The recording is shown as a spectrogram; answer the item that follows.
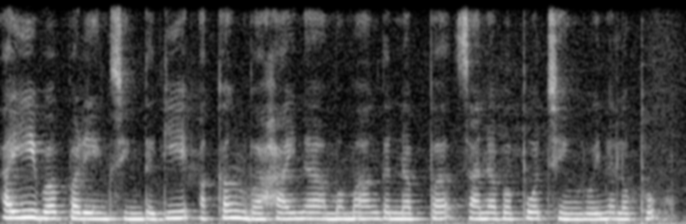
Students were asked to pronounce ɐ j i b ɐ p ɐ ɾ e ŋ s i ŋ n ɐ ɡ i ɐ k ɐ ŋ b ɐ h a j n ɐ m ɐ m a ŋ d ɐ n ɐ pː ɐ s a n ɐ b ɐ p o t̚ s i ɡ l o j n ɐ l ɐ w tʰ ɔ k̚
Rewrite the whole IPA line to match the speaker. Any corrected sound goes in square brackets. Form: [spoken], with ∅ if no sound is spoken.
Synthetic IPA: ɐ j i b ɐ p ɐ ɾ e ŋ s i ŋ [d] ɐ ɡ i ɐ k ɐ ŋ b ɐ h a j n ɐ m ɐ m a ŋ d ɐ n ɐ pː ɐ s a n ɐ b ɐ p o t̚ s i [ŋ] l o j n ɐ l ɐ w tʰ [o] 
